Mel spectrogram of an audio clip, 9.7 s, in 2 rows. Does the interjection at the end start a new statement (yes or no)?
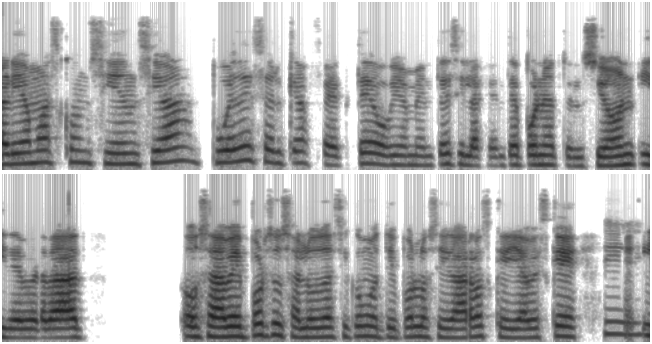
no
